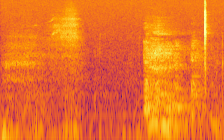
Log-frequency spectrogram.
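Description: A person's short cough about one and a half seconds in, after a faint breath.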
